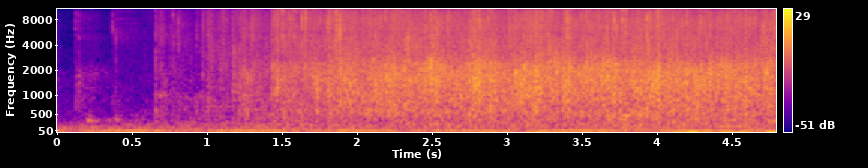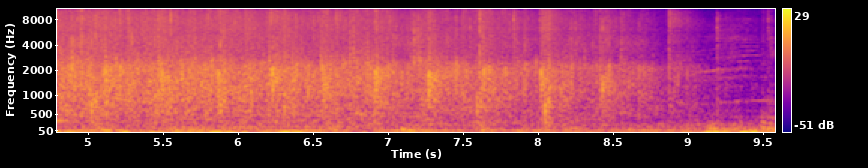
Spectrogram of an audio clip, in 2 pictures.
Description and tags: Applause Two
Recorded summer 2013 July. Applause from a summer band concert in a school auditorium. This sound has not been processed. Recorded using a Tascam DR-07 MK II. Check out the Applause pack for a few more variations. Hope you can use it if you need it and thank you for checking the sound out!
-Boot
